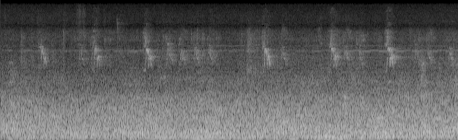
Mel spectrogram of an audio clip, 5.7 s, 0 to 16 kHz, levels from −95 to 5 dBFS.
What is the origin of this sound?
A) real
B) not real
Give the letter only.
A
